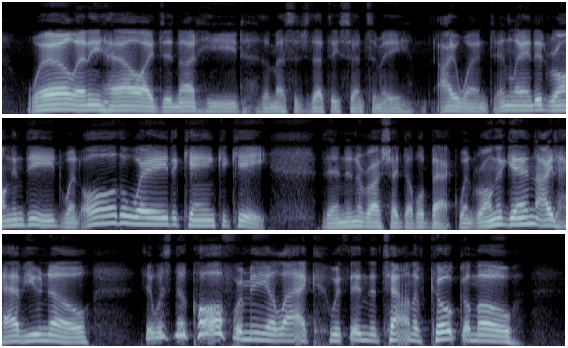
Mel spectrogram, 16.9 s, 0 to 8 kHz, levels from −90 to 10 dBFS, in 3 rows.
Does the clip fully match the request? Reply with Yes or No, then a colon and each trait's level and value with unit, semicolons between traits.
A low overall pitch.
Yes: low, 125 Hz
